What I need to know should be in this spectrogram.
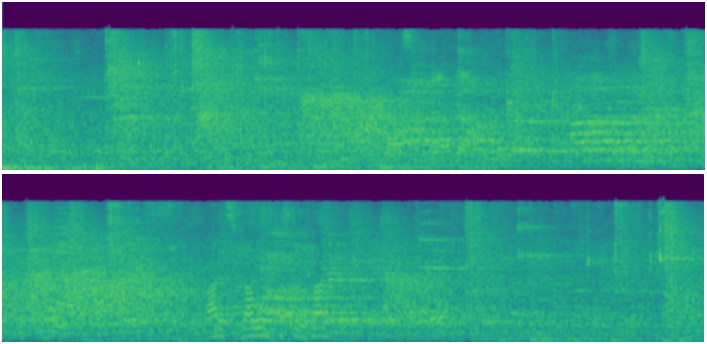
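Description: Shoes squeak on a hard court.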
